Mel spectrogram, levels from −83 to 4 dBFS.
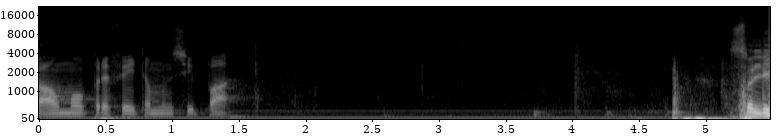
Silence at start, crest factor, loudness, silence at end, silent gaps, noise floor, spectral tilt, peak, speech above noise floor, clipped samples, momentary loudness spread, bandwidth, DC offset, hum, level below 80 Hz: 0 s; 22 dB; -37 LUFS; 0 s; none; -58 dBFS; -8 dB/octave; -8 dBFS; 19 dB; under 0.1%; 22 LU; 11 kHz; under 0.1%; none; -40 dBFS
